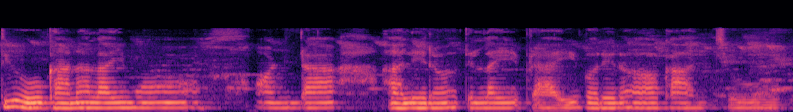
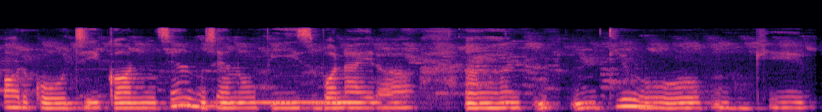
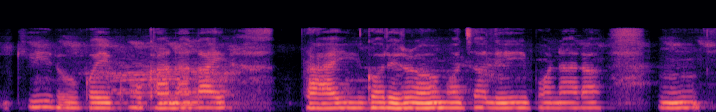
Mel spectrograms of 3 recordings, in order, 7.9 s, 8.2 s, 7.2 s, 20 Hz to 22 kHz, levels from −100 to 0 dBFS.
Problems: constant background noise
